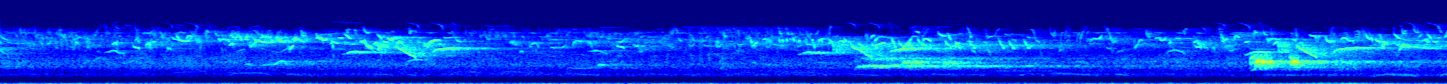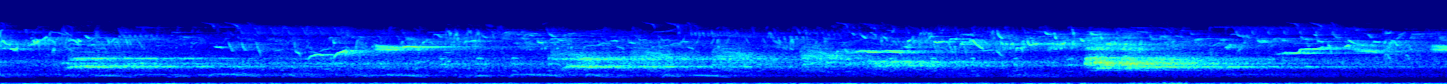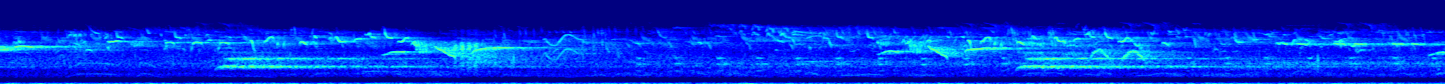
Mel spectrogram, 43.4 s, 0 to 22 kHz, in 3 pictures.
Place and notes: Warburg Nature Reserve, Henley-on-Thames, UK - Before the Dawn Chorus and Beyond Part 2
I made a similar recording in the same spot a year ago and wanted to compare the two bearing in mind the C19 lockdown. There are hardly any planes and the roads are a lot quieter. Sony M10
